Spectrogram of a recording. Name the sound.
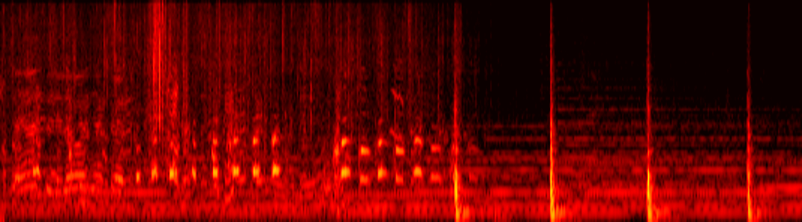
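hens clucking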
